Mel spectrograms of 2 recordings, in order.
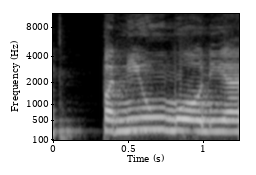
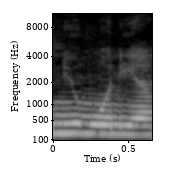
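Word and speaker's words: pneumonia: तो भैया अभी प्यूमोनिया नहीं है। इट इज़ निमोनिया starts with the letter P बट इट is silent here.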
